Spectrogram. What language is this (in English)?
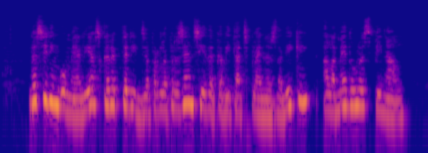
Catalan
